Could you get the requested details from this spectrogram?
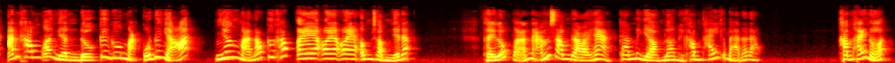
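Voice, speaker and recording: A woman's voice: high voice, fairly bright tone, husky. A woman telling a ghost story in a chatty way, speaking directly to her listeners. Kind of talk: casual ghost story narration.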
